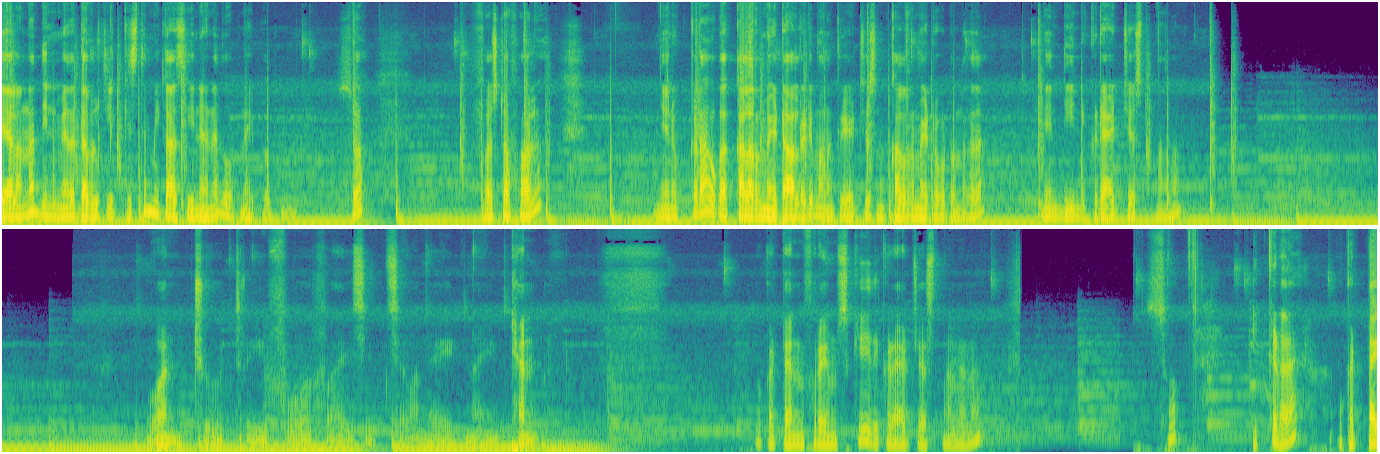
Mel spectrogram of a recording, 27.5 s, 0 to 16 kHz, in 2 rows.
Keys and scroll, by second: 13.8 Right, 15.0 Right.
